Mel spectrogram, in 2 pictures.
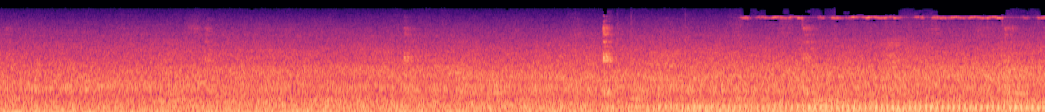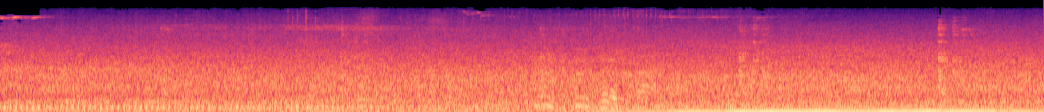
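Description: City street traffic at a busy intersection: a steady wash of passing cars and tyre noise. Near the end a large vehicle's low engine hum swells and becomes the loudest sound.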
